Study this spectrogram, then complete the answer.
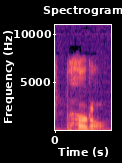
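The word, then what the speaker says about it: Pöltl: demar derozan and Jakob I can't believe that is how you say it is Pirtle like I could act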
